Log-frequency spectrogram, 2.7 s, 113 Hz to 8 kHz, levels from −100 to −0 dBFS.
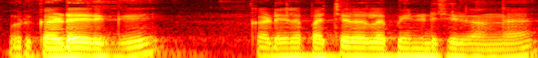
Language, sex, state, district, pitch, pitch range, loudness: Tamil, male, Tamil Nadu, Kanyakumari, 120 Hz, 115-125 Hz, -20 LUFS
